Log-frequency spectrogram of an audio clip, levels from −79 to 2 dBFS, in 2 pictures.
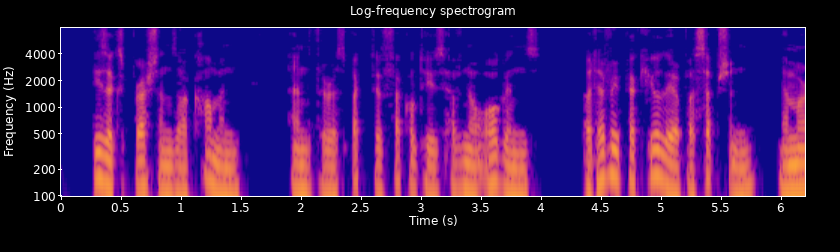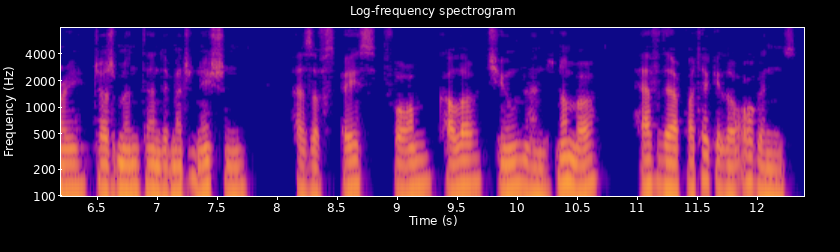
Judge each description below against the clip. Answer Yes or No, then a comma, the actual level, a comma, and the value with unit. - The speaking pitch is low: Yes, low, 115 Hz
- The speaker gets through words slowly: No, average, 160 wpm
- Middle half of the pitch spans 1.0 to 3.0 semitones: Yes, narrow, 2.6 semitones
